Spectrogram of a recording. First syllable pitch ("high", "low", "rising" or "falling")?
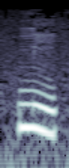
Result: low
